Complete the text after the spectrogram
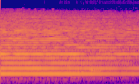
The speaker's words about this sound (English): Emergency sirens roar at the Chevron refinery in Richmond, while a fire at the refinery sends flames and a plume of thick black smoke into the sky. The alarm means shelter in place.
